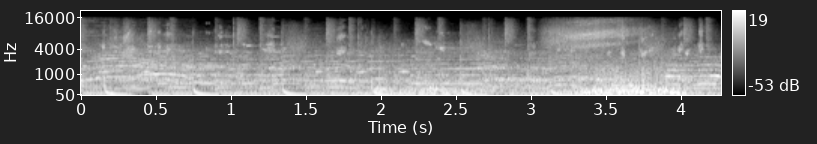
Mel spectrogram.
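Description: Background music over basketball game sound, with a ball dribbled on a hardwood court in repeated low thuds. A short high swish comes near the end.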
